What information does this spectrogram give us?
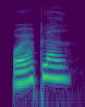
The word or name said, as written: rørblad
